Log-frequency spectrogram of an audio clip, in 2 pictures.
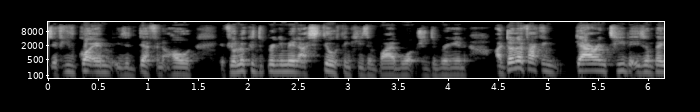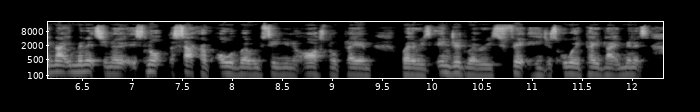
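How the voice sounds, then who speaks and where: Speaking very fast, a man with a British accent uses a medium-pitched voice. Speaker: fantasy football youtuber. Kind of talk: casual talking-head tutorial.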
